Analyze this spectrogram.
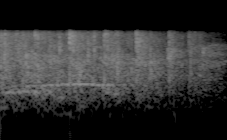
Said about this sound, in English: And aren't you glad? Amen. You should give the applause to the Lord right now for that.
